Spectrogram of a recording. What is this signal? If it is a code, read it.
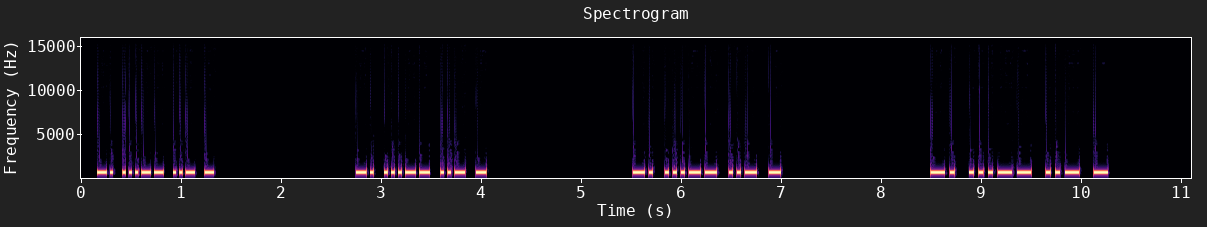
Morse code, heard as a keyed tone, about 32 wpm, 700 Hz. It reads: N3UT N3UT N3UT N3UT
